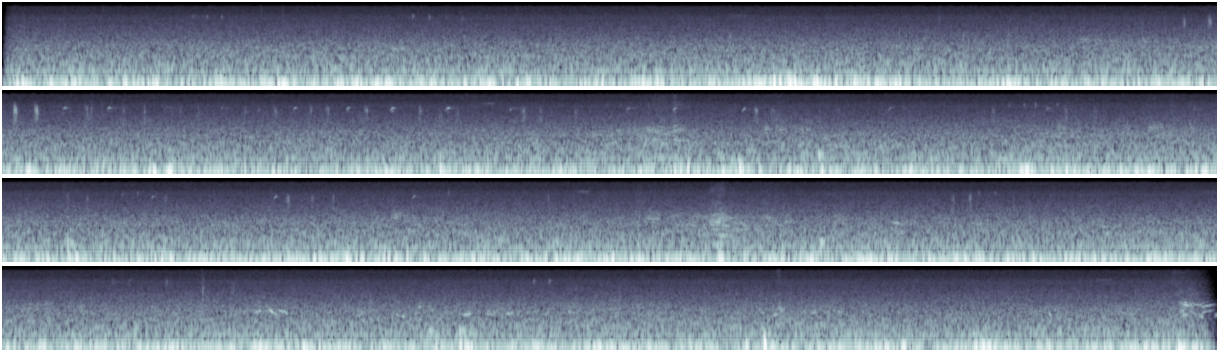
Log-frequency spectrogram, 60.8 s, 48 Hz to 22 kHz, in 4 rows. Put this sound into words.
Ambi - Stone valley quiet, bird, wind - near Sea - Sony pcm d50 stereo Recording - 2010 08 Exmoor Forrest England
ambi, ambiance, birds, britain, england, exmoor, forrest, quiet, rock, sea, stereo, stone, stony, valley, wind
